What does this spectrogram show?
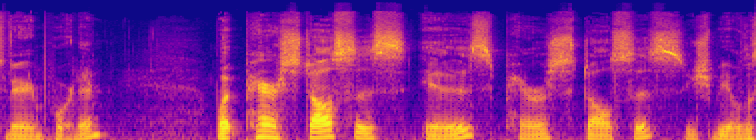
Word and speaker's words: peristalsis: of anatomy that's very important what peristalsis is peristalsis you should be able to say that word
